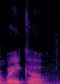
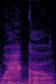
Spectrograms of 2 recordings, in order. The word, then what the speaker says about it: Waco: What if it's another Waco? It's pronounced wacko.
